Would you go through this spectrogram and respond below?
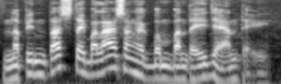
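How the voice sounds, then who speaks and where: A man's voice: mid-range voice, sing-song, moderate pace, a bit bright. A man playing a playful, flirtatious village bachelor in a comedy radio drama, with an Ilocano accent.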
